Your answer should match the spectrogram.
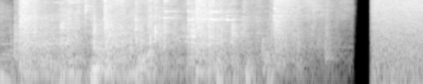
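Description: A loud crash with shattering, like breaking glass, going on for about three seconds. After a brief silence it gives way near the end to a steady hiss of TV static.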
